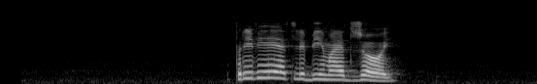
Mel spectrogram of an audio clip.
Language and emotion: Russian, positive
